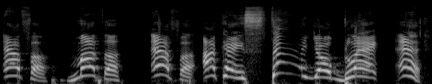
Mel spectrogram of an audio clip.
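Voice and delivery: mock angry father cussing; imitating cussing father. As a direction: spit the insults like an angry father. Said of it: "He probably cuss him".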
